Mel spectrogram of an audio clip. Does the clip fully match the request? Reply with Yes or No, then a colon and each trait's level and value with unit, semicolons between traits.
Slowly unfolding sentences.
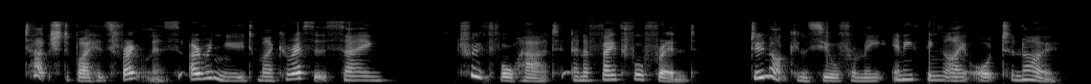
Yes: slow, 130 wpm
